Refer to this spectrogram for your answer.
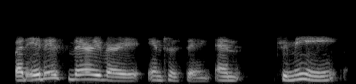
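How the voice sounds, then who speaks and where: A European accent with lively intonation. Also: woman. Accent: noticeable European. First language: not English. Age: 50s. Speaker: workshop presenter, business trainer. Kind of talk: workshop talk. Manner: occasional stumbling on words.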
